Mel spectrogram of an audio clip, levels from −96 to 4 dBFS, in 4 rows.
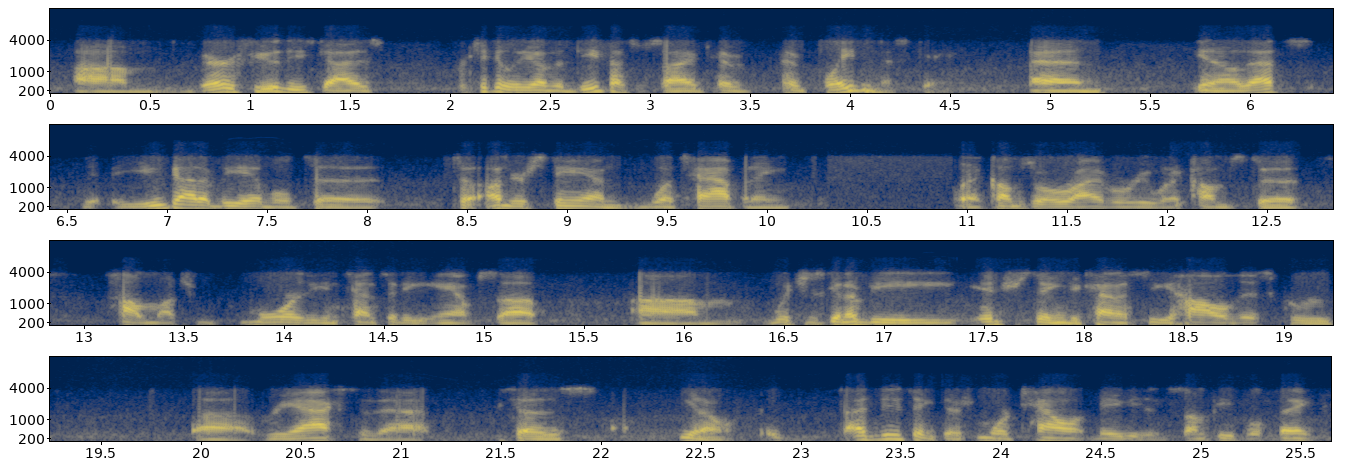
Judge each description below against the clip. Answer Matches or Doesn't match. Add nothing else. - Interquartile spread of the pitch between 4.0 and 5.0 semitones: Doesn't match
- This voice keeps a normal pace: Matches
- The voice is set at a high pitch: Doesn't match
